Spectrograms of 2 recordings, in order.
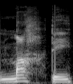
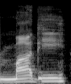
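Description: First: The H is pronounced with a breathy sound. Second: The H is pronounced plainly, without breathiness. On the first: "where there's kind of a breathy sound on the H part" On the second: "they're just going to say either Mahdi"

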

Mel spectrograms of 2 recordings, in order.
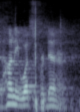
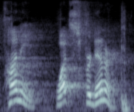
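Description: First: It is said at a normal volume. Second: It is said more loudly.

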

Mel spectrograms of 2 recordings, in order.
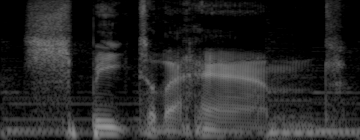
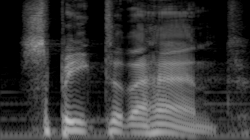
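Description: First: It is said in a put-on different accent. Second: It is said in his own natural accent.

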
